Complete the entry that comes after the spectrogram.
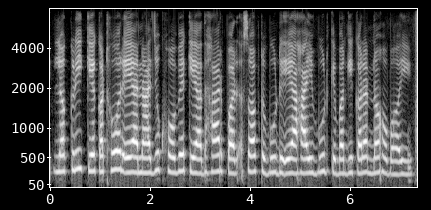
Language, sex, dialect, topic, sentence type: Magahi, female, Central/Standard, banking, statement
